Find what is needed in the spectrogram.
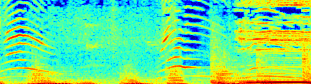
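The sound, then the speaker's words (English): A cat in a phone video lets out several drawn-out, whiny meows in quick succession, loud, with the last one stretched into a long wail. They sound slightly tinny, like phone playback. “Oh, and here's a video of a cat.”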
